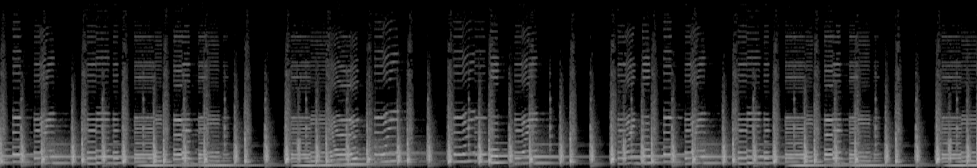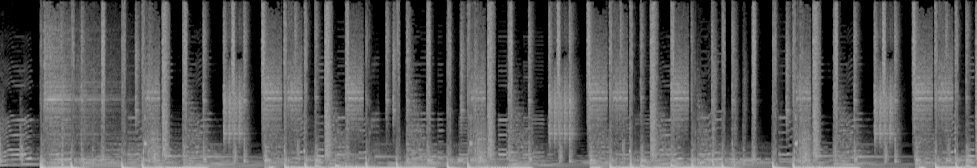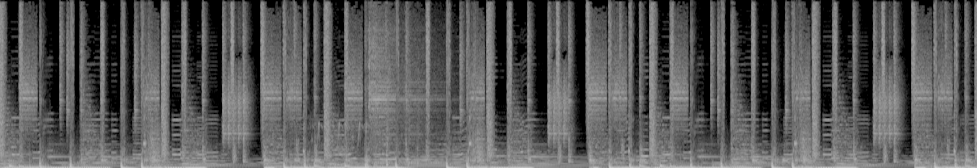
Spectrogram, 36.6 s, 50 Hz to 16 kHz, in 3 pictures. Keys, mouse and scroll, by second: 12.3 middle click, 12.5 middle click, 12.7 middle click, 13.0 middle click, 13.3 middle click, 13.8 middle click, 15.2 middle click, 15.4 middle click, 15.7 middle click.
